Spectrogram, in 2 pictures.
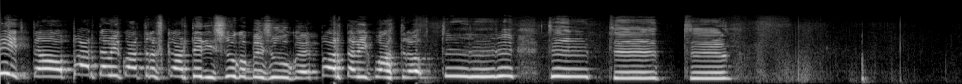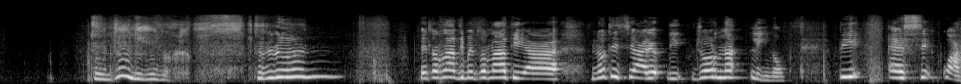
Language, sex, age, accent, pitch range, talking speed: Italian, female, 20-39, native, 275-360 Hz, 55 wpm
